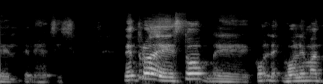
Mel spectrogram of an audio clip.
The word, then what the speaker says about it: Goleman: Dentro de esto, Goleman también, o Goldman, como lo pronuncian algunos, entra una parte muy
